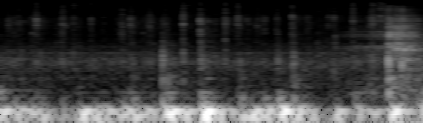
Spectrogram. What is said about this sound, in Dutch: We kunnen ook gewoon typen eh, met elkaar. Ook gewoon typen met elkaar. Komt dat wel aan?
